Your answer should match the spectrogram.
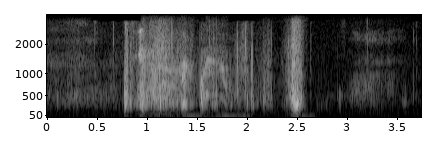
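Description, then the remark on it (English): A person who has been ill coughs a few times, a rough cluster of hacking bursts followed by one sharp final cough, with wheezy, strained breathing in between. “And got this little cough.”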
